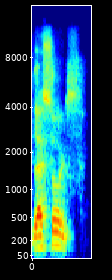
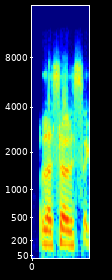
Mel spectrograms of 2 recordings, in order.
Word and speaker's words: Lasaulce: What is the right pronunciation? Samson? Yes, Lasaulce. Lasaulce, great.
